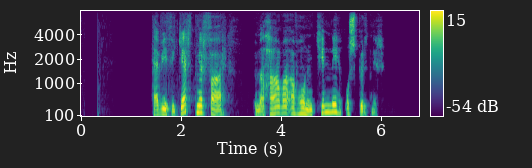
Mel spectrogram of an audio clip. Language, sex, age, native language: Icelandic, male, 30-39, Icelandic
